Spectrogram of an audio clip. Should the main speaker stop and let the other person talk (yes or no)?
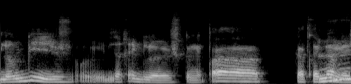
no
